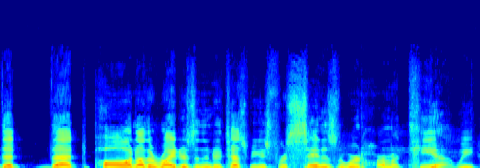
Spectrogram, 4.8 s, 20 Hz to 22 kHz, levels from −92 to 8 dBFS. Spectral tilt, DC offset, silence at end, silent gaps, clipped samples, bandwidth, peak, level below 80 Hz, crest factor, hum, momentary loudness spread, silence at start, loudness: -5.5 dB/octave; under 0.1%; 0.05 s; none; under 0.1%; 14 kHz; -10 dBFS; -70 dBFS; 18 dB; none; 13 LU; 0 s; -27 LUFS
